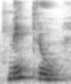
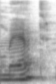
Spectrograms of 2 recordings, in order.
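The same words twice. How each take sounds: First: Metrô with closed trô stressed, falling; me-TRÔ, hit the last syllable. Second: Metro with open mé stressed; MÉ-tro, lean on the first syllable. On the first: (metrô, com força no TRÔ) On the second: (metro, com força no MÉ) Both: Shown as a demonstration. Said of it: "Então".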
